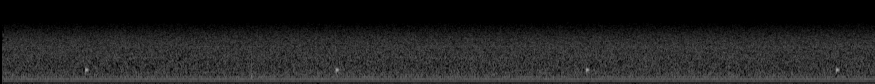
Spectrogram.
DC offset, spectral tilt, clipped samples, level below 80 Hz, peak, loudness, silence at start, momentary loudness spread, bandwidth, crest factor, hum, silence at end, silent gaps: under 0.1%; -3.5 dB/octave; under 0.1%; -66 dBFS; -22 dBFS; -41 LUFS; 0 s; 3 LU; 16.5 kHz; 18 dB; 50 Hz at -55 dBFS; 0 s; none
